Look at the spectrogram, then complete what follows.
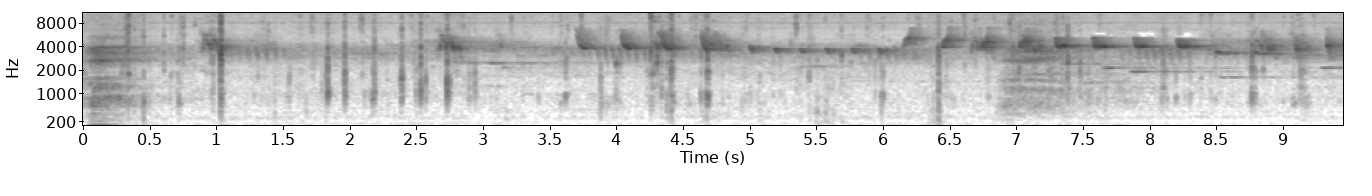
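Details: Two tuis calling back and forth at a campsite in New Zealand rain forest in fine weather: dense runs of high whistled and chiming notes mixed with sharp clicks, a brief low sound at the start, steady background hiss.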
